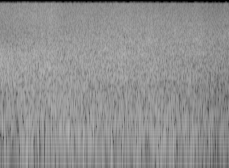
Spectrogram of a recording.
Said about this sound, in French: attention, une vague un peu plus haute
